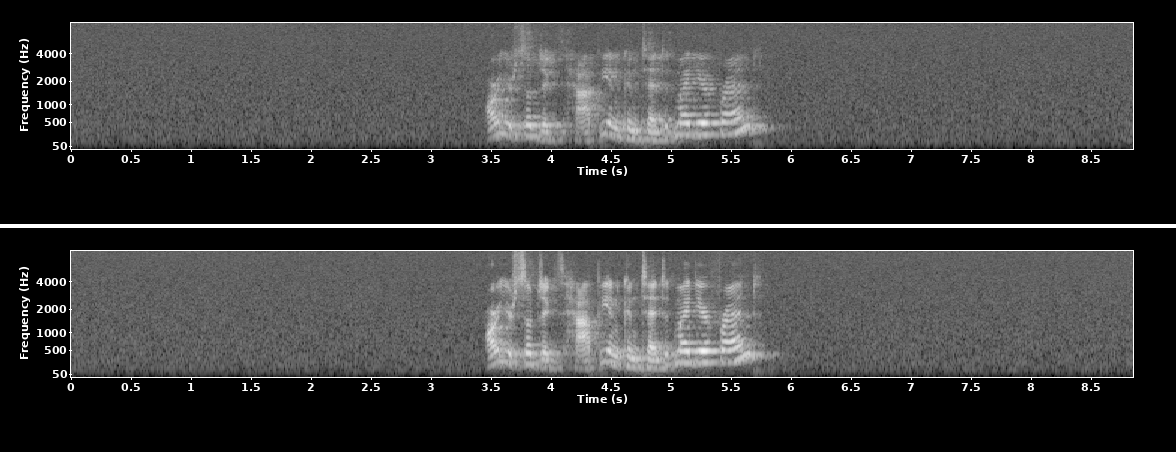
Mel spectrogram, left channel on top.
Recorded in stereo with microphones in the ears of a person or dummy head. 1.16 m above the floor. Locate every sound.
3.5 s a man speaking: 40° right (ahead or behind), 2.5 m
